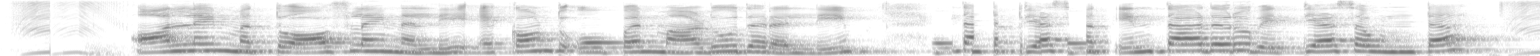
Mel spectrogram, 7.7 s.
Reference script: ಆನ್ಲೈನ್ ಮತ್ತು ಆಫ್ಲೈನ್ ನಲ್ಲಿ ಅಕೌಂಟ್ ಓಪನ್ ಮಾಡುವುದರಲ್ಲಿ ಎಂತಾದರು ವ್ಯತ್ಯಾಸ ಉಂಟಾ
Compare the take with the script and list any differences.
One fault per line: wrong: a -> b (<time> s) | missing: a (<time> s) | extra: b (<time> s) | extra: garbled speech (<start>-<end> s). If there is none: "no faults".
extra: garbled speech (4.7-5.6 s)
